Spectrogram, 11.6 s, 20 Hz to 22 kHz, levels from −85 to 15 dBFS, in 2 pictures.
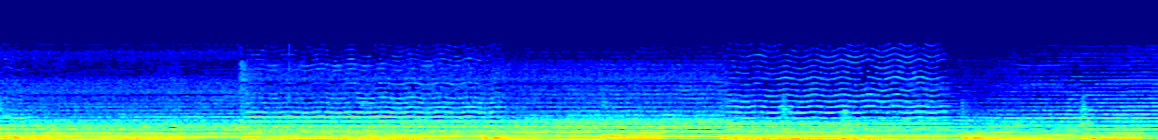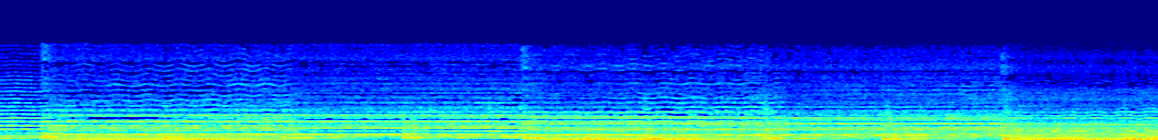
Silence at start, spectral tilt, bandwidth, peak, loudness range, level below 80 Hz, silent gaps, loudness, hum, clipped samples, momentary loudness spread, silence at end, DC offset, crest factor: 0 s; -6 dB/octave; 14.5 kHz; -4 dBFS; 2 LU; -48 dBFS; none; -20 LUFS; none; under 0.1%; 5 LU; 0 s; under 0.1%; 16 dB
